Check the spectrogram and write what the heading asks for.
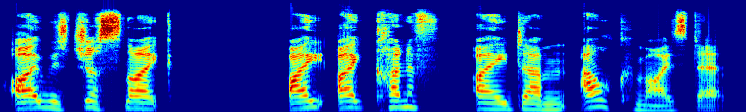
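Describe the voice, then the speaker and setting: Animated, candid British woman. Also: medium pitch, normal speed, no echo, studio quality. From Britain. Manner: animated, swearing, acts out quotes in raised voice. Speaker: guest, relationship expert. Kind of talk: candid conversational interview.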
